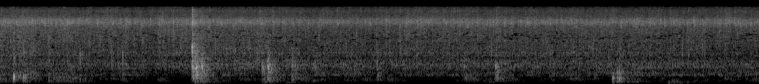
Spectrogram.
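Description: Ivy gourd (kovakka) frying in oil gives a continuous close hiss and bubble, with occasional sharper pops and soft stirring scrapes over the steady sizzle.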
